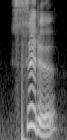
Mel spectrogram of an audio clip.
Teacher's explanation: If you say SUru with the falling intonation it means to pickpocket or to print something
